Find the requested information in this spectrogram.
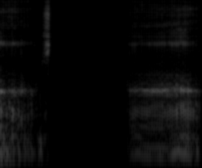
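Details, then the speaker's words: Two rough, rattling breathing noises separated by a pause: an adult's playful imitation of snoring as a sign of sleepiness in a puppet teaching story. "and what would that be snoring oh snoring so look for yawning listen for snoring"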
